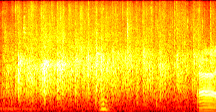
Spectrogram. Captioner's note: applause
